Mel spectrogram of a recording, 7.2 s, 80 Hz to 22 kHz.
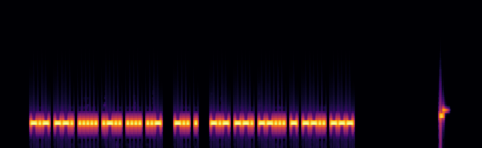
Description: Morse code, heard as a keyed tone, about 40 wpm, 700 Hz. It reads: KG5LHU DE KG7TZO
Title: USA Callsign DE Callsign - 6 Characters - 40wpm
